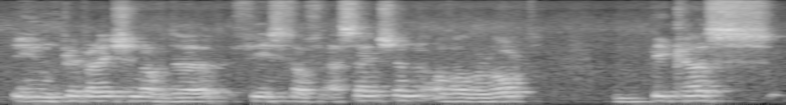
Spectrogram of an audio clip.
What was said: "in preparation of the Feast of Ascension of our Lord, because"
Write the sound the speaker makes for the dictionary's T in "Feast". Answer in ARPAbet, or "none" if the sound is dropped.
T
